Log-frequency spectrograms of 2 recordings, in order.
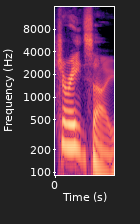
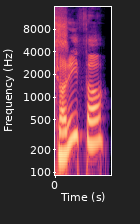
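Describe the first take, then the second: First: It is said with plain English pronunciation. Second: It is said with exaggerated Spanish-style pronunciation. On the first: The speaker calls it right. "Fuck off, it's chorizo" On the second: The speaker calls it wrong. "what I find even more jarring is when people overpronounce foreign words"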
